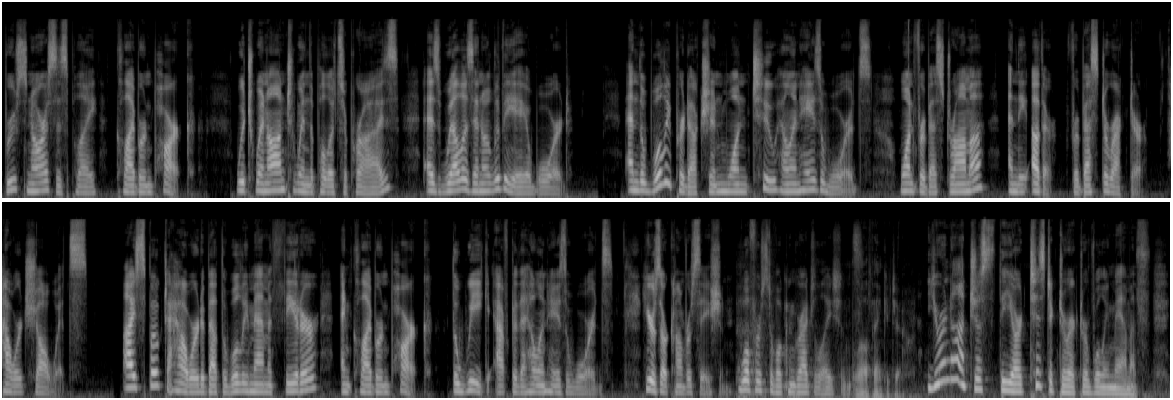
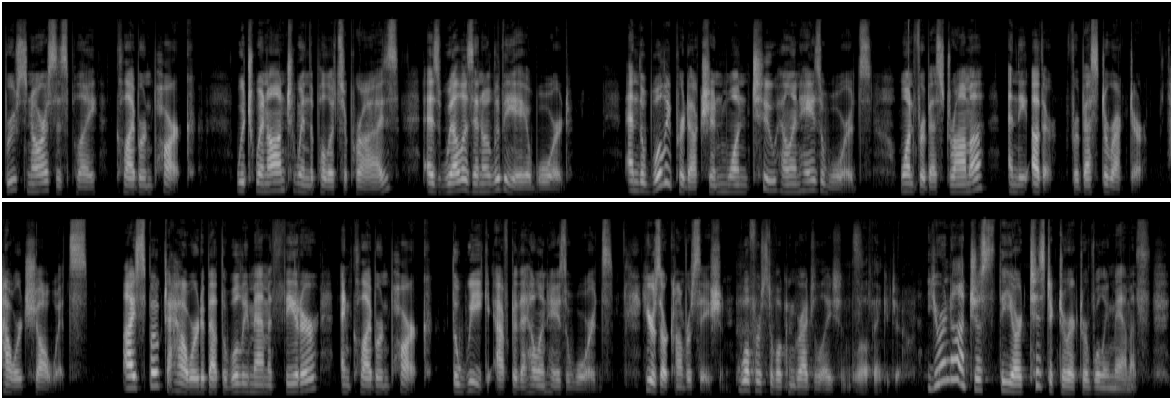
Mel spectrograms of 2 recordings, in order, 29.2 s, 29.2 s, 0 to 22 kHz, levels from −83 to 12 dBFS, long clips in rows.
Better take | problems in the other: first | thin; very; fading below 450 Hz

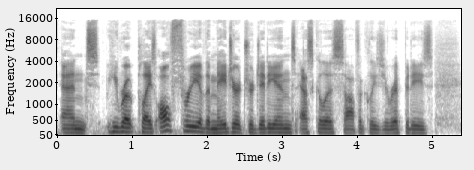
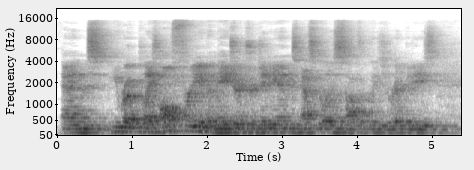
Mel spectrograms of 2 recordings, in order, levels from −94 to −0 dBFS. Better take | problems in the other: first | off-mic speech; far // room echo; strong; dies away in 1 s

